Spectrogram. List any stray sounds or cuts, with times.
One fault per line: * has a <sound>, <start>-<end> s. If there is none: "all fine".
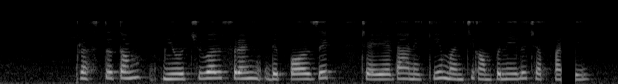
* has a dropout, 5.6-5.8 s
